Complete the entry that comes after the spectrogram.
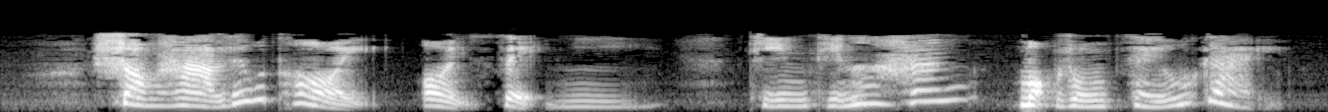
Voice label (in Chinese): (海陸)客語生活常規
